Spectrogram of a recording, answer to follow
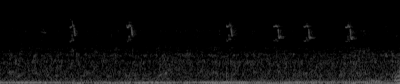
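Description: A small bird chirping: about six short, high, falling chirps at uneven spacing, over a steady low rumble.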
